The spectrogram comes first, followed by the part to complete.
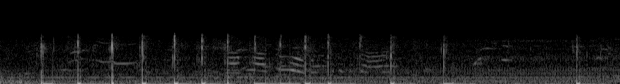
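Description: A quick, fairly even series of sharp clicks, about three a second, stopping about four seconds in, with short squeaky gliding sounds among them in the middle.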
